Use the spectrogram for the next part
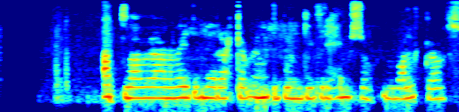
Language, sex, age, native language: Icelandic, female, 13, Icelandic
